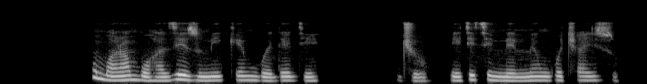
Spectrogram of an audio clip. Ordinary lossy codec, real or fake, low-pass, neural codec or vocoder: none; real; 7.2 kHz; none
